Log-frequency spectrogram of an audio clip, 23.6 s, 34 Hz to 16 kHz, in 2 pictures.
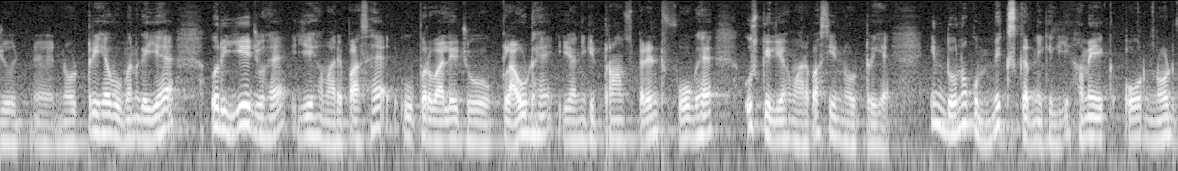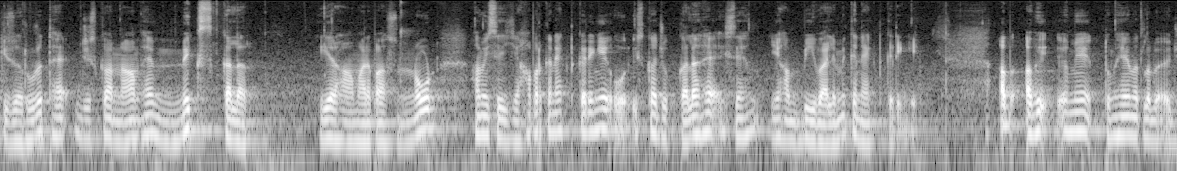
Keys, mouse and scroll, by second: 11.3 shift+a, 18.3 click, 20.8-23.1 middle drag, 23.1 click.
